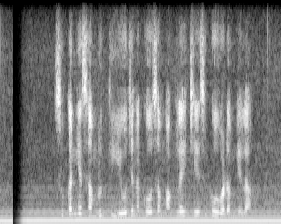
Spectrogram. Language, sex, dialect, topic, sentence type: Telugu, male, Utterandhra, banking, question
